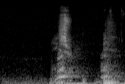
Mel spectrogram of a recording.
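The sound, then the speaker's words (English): A sleeping dog named O'Neill, dreaming with his little legs moving, gives two short, quiet chirping yips about half a second apart, high and slightly breathy, with no talking around them. “Shh. He's chirping. He's having a dream.”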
